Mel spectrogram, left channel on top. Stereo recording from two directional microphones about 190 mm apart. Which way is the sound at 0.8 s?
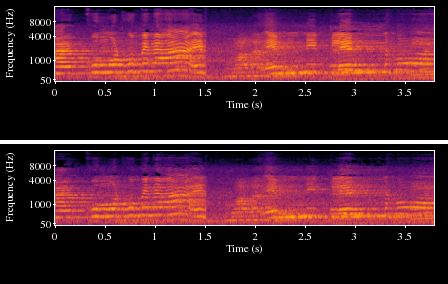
10° right (ahead or behind).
